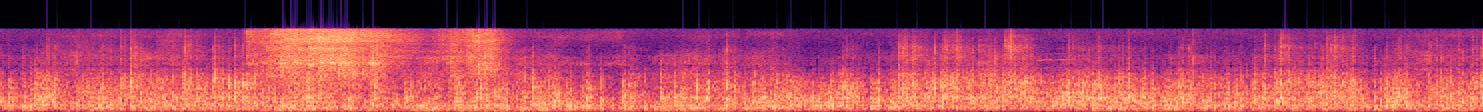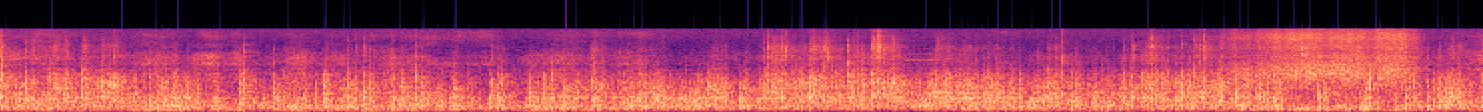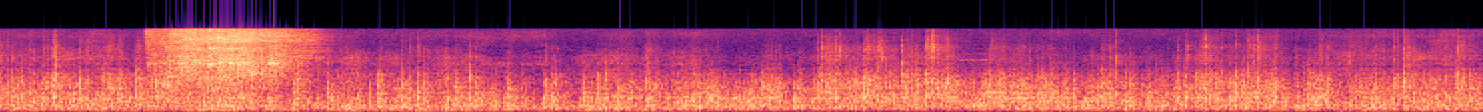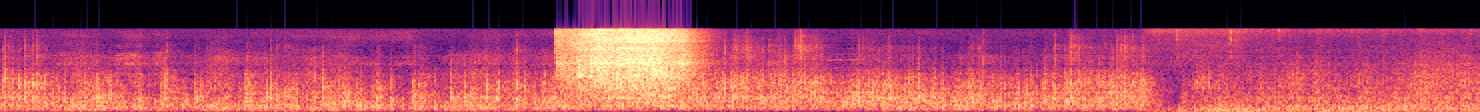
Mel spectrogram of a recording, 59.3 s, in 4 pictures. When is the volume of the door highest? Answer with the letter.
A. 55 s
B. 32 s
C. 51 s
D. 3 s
C.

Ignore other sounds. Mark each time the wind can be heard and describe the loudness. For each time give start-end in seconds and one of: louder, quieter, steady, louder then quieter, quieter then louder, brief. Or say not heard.
0.0-59.2 steady.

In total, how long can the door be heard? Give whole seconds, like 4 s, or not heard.
6 s.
